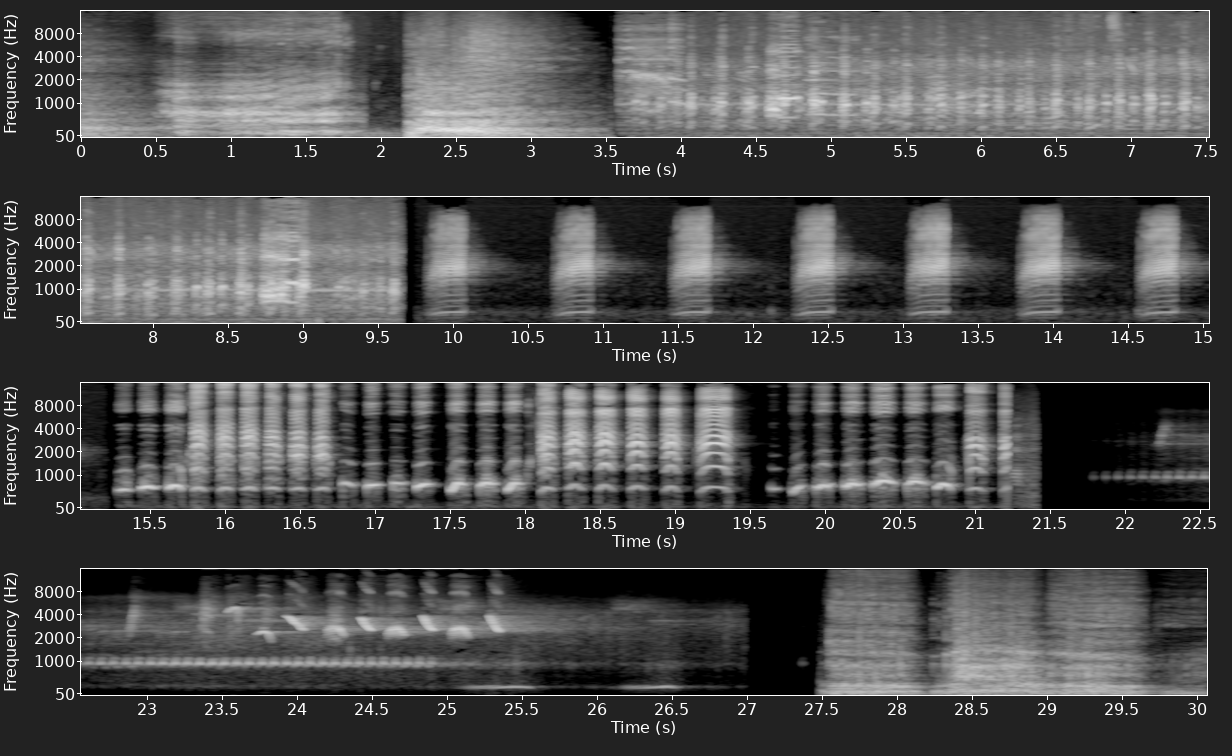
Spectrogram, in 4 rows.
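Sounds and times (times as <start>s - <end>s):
tiger roar: 0.0s - 3.5s, 27.5s - 30.0s
geese calling: 3.6s - 10.1s
goose honking: 8.3s - 10.1s.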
